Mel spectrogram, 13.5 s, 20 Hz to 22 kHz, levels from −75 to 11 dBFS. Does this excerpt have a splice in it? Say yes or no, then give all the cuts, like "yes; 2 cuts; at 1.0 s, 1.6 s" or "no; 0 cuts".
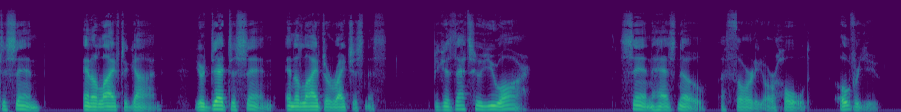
no; 0 cuts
